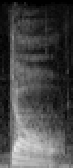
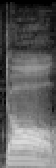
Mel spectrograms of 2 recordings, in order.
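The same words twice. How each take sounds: First: The word ends with an ow sound. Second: The word ends with an L sound.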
